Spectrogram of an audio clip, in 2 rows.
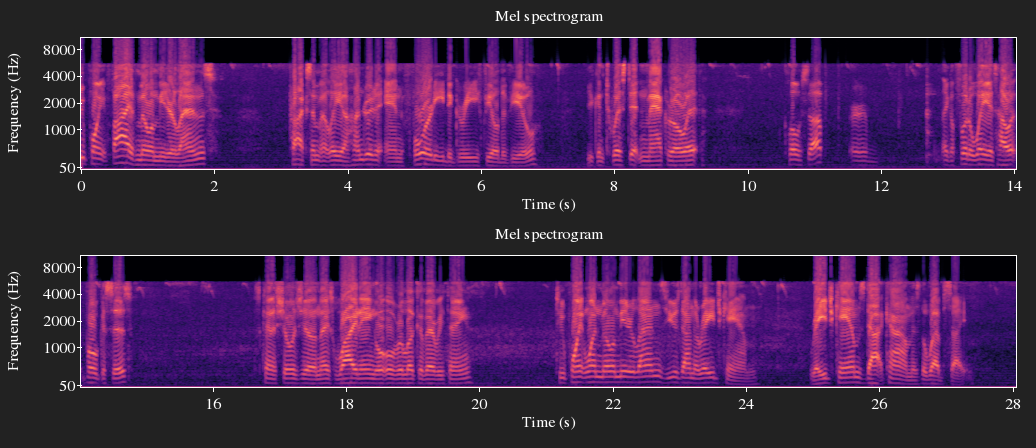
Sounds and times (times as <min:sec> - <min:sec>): Speech: 0:00.0 - 0:02.1, 0:03.2 - 0:06.9, 0:07.6 - 0:09.4, 0:10.6 - 0:12.0, 0:12.8 - 0:14.8, 0:16.6 - 0:19.9, 0:21.1 - 0:24.2, 0:25.0 - 0:27.4.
